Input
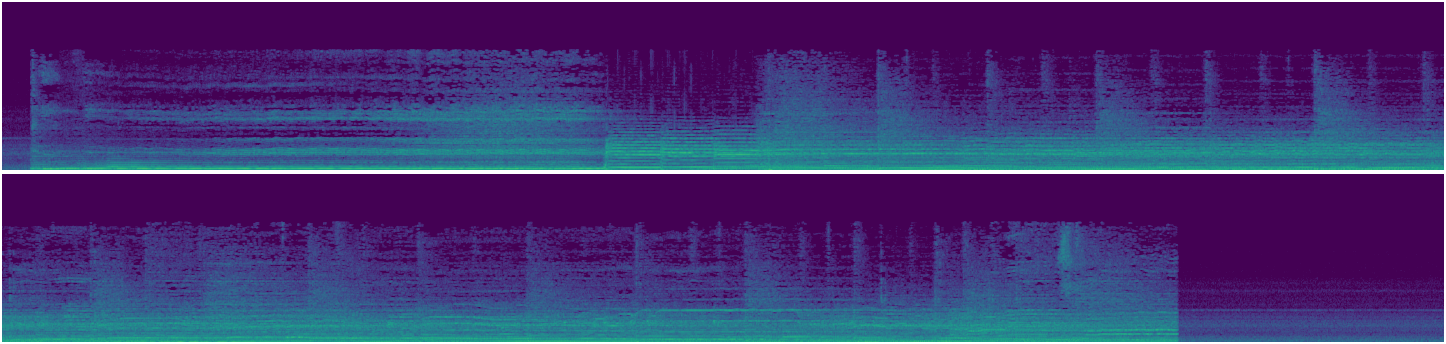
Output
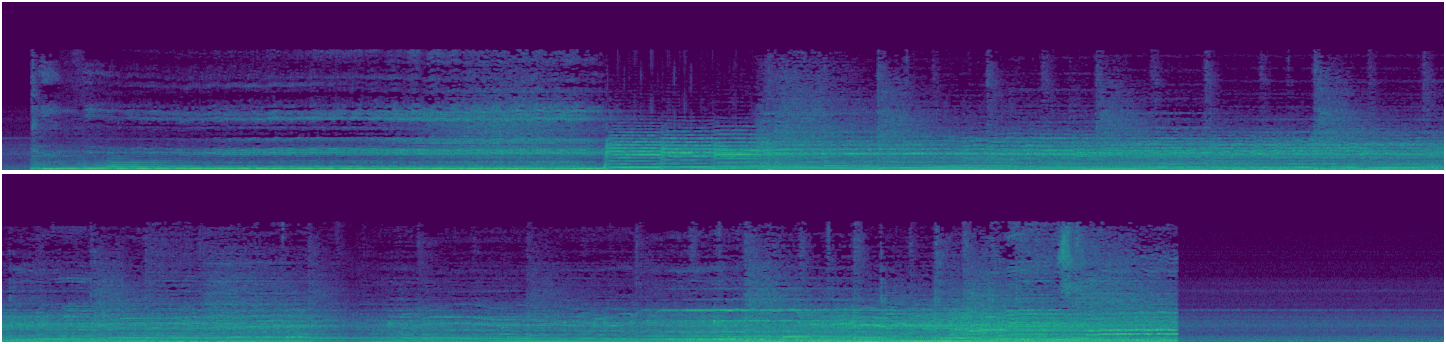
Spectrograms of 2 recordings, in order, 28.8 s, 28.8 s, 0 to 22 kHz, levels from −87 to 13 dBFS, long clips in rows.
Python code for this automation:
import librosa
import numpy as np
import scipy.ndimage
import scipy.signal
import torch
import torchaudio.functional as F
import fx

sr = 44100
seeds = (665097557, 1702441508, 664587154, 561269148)

y = fx.gain(x, sr, db=fx.line((17.38, 0.0), (17.91, -11.5), (18.4, -2.5), (20.81, -2.5), (21.59, 6.5)))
